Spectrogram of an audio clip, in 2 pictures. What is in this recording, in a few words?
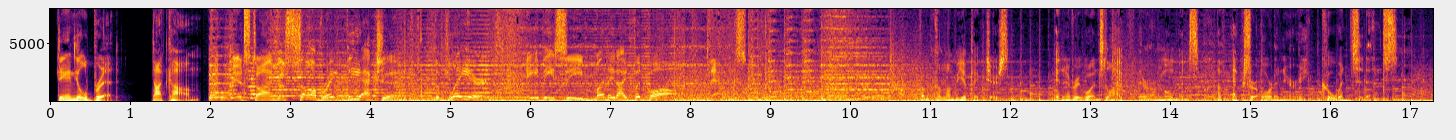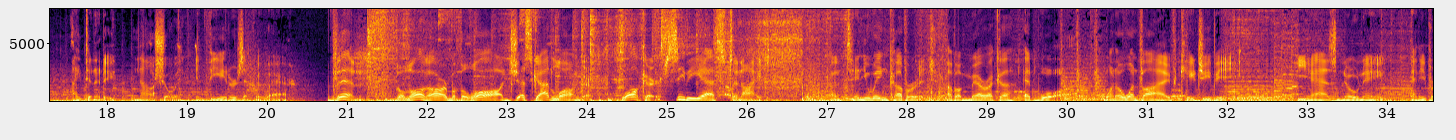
TV-Movie Trailer-News-Topical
